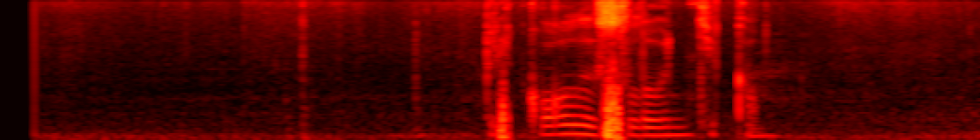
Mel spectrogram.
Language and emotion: Russian, neutral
